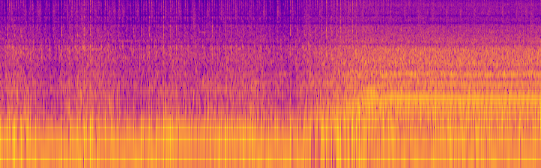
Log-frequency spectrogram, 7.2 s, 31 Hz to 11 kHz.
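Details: Honda HR17 lawn mower that had starting problems on recommissioning, fuel supply checked after repair; fires up, climbs smoothly to steady governed speed and holds an even hum with no misses; normal start and idle.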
